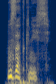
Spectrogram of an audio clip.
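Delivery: a low, harsh order to shut up; angry snap. Acted. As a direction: cut her off hard. David snaps at her. (злобный окрик)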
